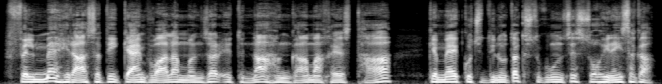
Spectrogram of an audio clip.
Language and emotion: Urdu, disgusted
